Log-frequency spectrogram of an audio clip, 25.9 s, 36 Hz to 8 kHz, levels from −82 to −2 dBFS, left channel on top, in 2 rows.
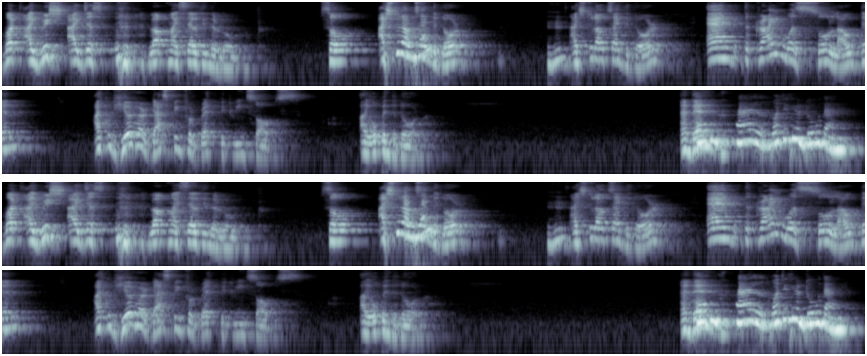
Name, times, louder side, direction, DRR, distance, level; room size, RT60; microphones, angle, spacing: voice 1, 0.0-3.6 4.8-5.2 5.6-6.9 8.2-9.9 10.6-13.2 14.3-17.4 18.3-19.2 23.1-23.6, left 1 dB, 40° left, 0.9 m, -24 dB
voice 2, 6.0-6.5 23.3-25.6, right 2 dB, 55° right, 0.9 m, -17 dB
19.0 x 7.4 x 4.4 m
head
